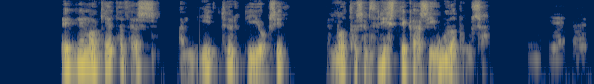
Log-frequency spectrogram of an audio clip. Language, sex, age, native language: Icelandic, male, 50-59, Icelandic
